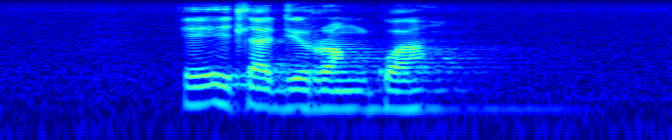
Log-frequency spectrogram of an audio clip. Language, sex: Tswana, male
